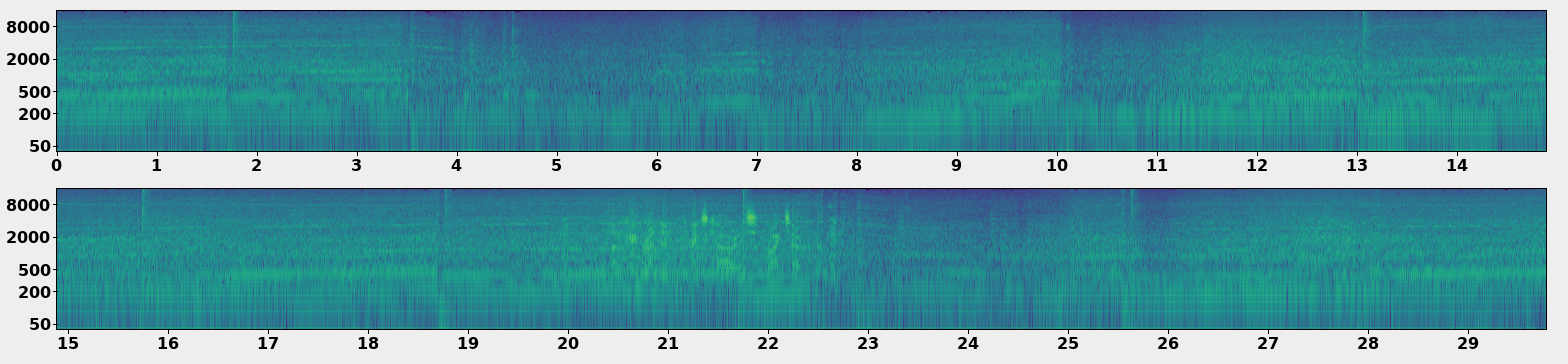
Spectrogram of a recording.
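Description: A racing car engine roars and revs up and down as it changes gear.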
